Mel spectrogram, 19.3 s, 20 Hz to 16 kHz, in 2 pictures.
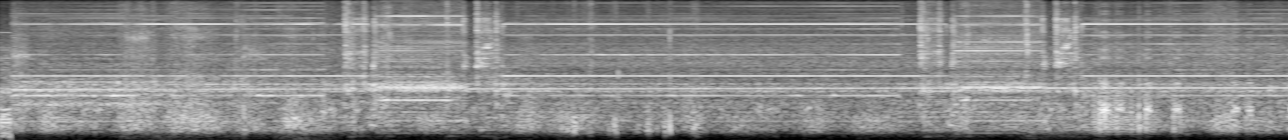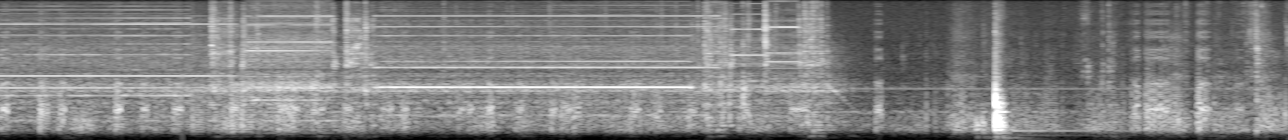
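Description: A Canon SELPHY CP 1500 compact photo printer runs through a print, with repeated whirring feed passes and stepped mechanical pauses, then quiets down near the end, broken by a single sharp click.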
